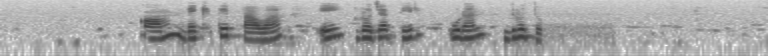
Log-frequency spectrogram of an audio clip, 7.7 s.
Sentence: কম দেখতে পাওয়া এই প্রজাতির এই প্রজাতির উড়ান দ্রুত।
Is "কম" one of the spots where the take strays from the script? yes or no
no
